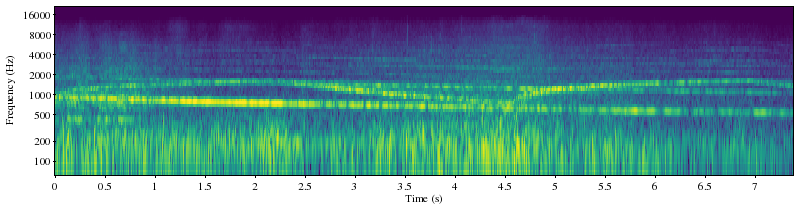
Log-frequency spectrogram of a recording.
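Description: Two emergency sirens sounding together. One wails up and down about every four and a half seconds, and the other is a long tone slowly falling in pitch. Low traffic rumble runs underneath, and it all fades near the end.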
